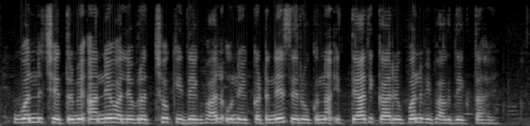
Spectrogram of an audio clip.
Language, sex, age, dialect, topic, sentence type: Hindi, female, 18-24, Awadhi Bundeli, agriculture, statement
